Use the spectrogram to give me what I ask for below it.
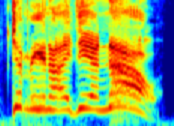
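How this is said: It is said in a harsh tone.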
